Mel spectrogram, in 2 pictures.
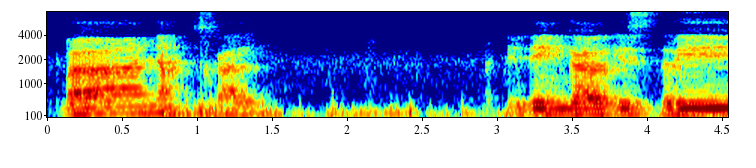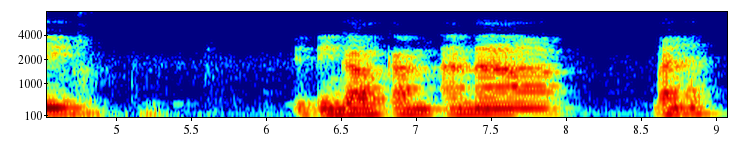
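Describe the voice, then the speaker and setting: A man preaching at a memorial gathering, slow and emphatic, asking his listeners questions. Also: fairly high pitch, slight background noise. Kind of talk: sermon. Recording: echoey room, voice from far off.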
